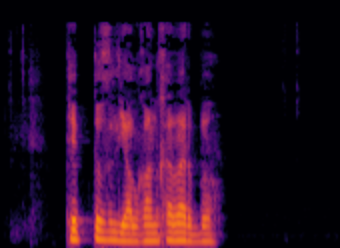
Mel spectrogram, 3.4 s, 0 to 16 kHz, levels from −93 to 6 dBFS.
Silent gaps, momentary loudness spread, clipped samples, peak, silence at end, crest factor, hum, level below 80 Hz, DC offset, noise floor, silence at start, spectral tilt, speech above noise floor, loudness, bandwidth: none; 9 LU; under 0.1%; -8 dBFS; 1.25 s; 20 dB; none; -62 dBFS; under 0.1%; -89 dBFS; 0.65 s; -7 dB/octave; 65 dB; -25 LUFS; 11.5 kHz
